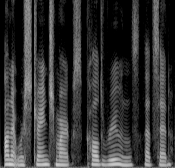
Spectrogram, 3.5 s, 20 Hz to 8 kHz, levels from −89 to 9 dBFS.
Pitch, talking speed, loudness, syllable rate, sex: 200 Hz, 155 wpm, -19 LUFS, 4.2 syllables/s, female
